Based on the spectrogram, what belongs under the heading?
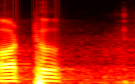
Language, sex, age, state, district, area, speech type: Punjabi, male, 30-45, Punjab, Bathinda, urban, read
